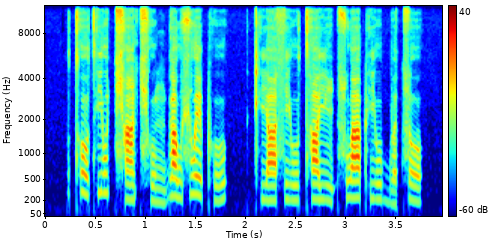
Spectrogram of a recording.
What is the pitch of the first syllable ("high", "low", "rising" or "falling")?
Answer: falling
